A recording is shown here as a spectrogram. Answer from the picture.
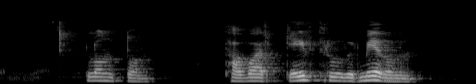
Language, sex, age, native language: Icelandic, female, 60-69, Icelandic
